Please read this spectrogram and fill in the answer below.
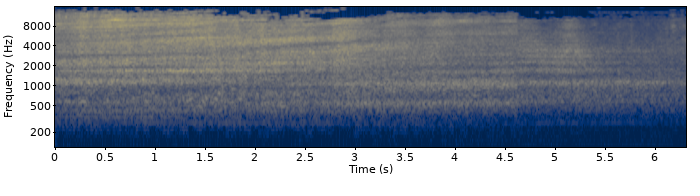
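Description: Model gas-turbine engine running with a jet whine and rush. It is loud at first and fades away over the last couple of seconds.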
